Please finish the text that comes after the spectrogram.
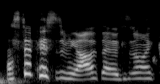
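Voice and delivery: normal talking voice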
